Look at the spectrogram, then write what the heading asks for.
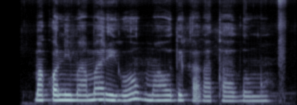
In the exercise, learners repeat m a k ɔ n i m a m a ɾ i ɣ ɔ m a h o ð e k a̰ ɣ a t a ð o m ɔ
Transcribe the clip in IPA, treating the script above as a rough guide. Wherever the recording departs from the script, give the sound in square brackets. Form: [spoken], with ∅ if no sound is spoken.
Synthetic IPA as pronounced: m a k ɔ n i m a m a ɾ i ɣ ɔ m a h o ð e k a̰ ɣ a t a ð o m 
